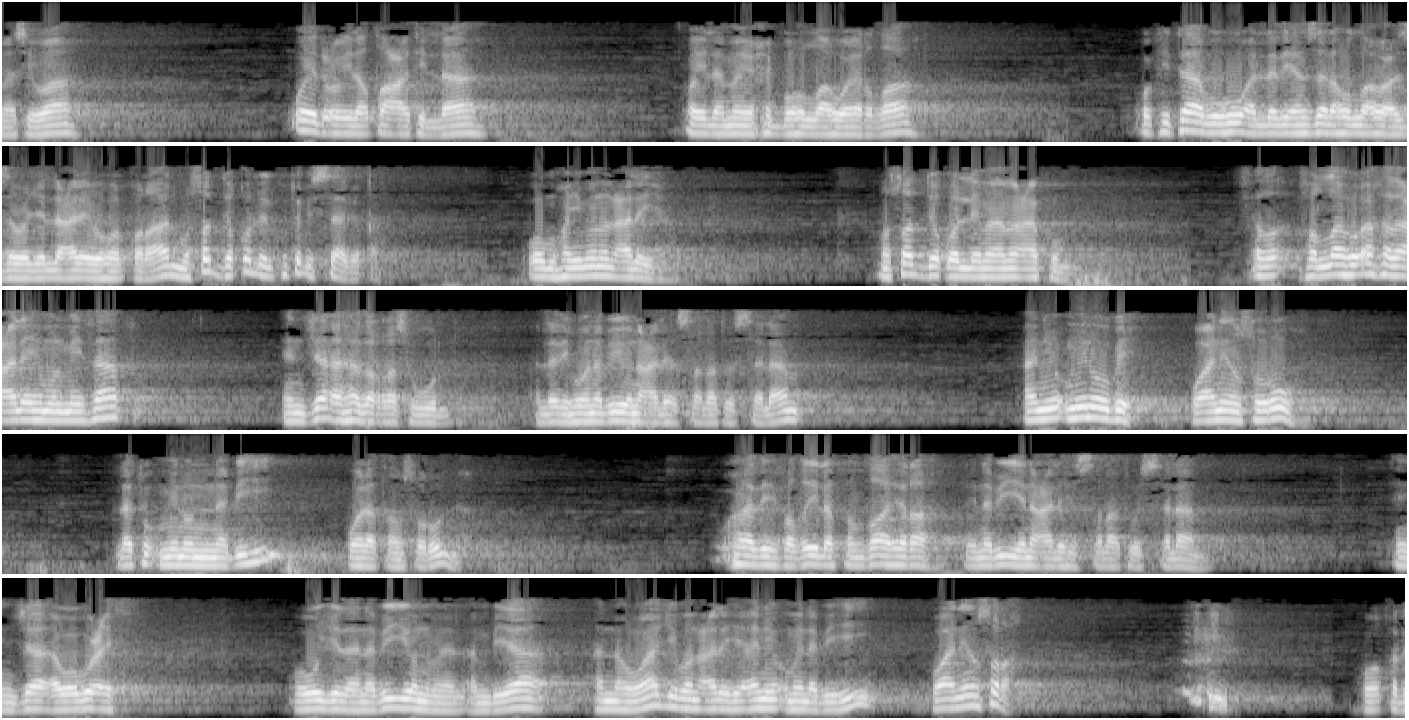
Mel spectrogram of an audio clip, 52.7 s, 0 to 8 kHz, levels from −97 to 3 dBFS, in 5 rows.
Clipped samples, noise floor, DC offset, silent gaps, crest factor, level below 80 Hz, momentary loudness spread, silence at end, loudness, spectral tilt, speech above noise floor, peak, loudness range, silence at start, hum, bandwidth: 0.6%; -54 dBFS; under 0.1%; none; 12 dB; -48 dBFS; 13 LU; 0 s; -11 LUFS; -9 dB/octave; 44 dB; 0 dBFS; 5 LU; 0 s; none; 8 kHz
